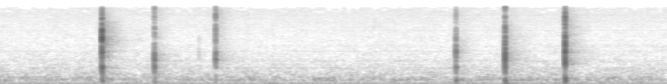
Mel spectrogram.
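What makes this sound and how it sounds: Long nails tap the colored rubber buttons and casing of a small, flat, hollow handheld plastic LED remote close to the mic. Six sharp, bright clicks come in two groups of three, each dying away almost instantly. A faint, steady hiss sits underneath.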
